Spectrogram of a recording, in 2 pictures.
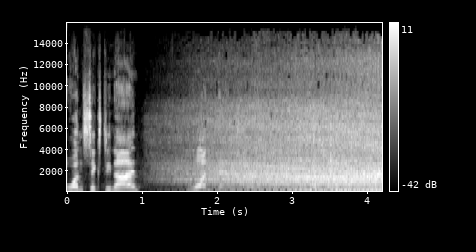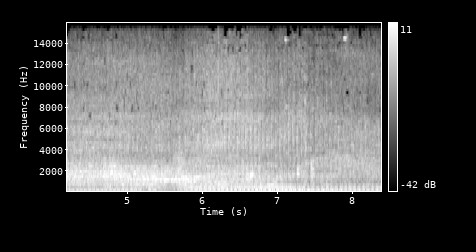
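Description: An all-terrain vehicle engine idles nearby with a steady low rumble.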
